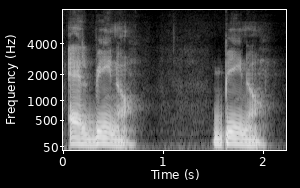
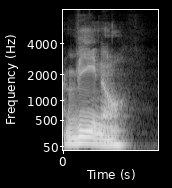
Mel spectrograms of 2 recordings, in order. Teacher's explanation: It's going to be pronounced like a very soft B like in the name Ben. In fact, the B and V in Spanish are going to have the same pronunciation.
